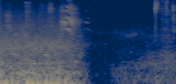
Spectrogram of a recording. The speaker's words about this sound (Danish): Godt, altså der hører vi, jeg skal lige undskylde for, at lyden er, er ikke den skarpeste. Det er optaget i noget fri natur, så der er lidt, lidt fugle med på linjen.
